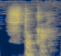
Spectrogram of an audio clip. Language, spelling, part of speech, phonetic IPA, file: Polish, sztuka, noun, [ˈʃtuka], Pl-sztuka.ogg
